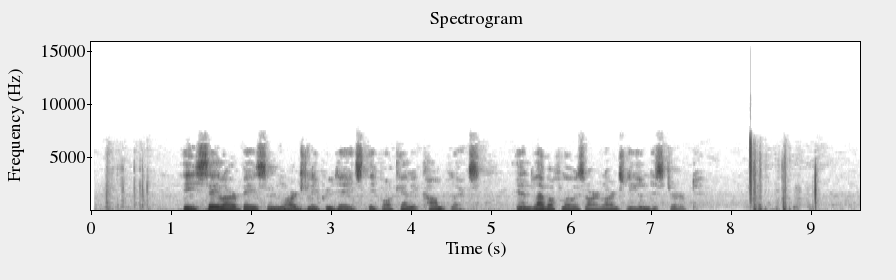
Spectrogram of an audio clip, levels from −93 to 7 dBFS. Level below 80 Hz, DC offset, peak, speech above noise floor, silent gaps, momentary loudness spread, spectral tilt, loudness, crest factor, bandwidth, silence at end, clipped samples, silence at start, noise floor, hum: -50 dBFS; under 0.1%; 0 dBFS; 37 dB; none; 18 LU; -6 dB/octave; -26 LUFS; 26 dB; 7.6 kHz; 0.55 s; under 0.1%; 0.2 s; -62 dBFS; none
